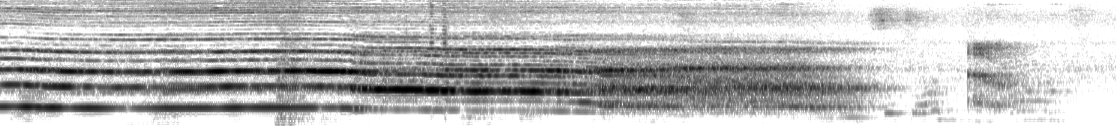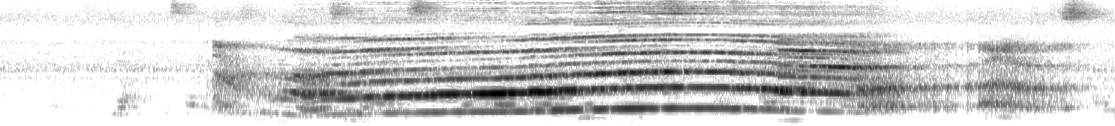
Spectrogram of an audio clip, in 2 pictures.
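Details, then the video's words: A Basenji gives two long, wavering howls, each rising and falling in a yodel-like, musical tone, howling along to a quiz show's countdown clock. "Basenji howling to Countdown clock"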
